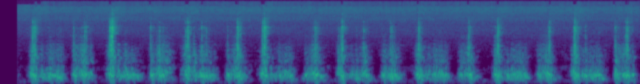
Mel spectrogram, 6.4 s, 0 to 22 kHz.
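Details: Heart sounds recorded lying down (position P) while the Valsalva maneuver is performed repeatedly; regular heartbeats at about 78 a minute.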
